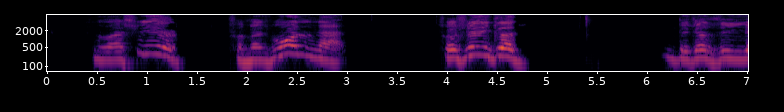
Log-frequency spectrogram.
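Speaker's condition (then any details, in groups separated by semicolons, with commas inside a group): Parkinson's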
